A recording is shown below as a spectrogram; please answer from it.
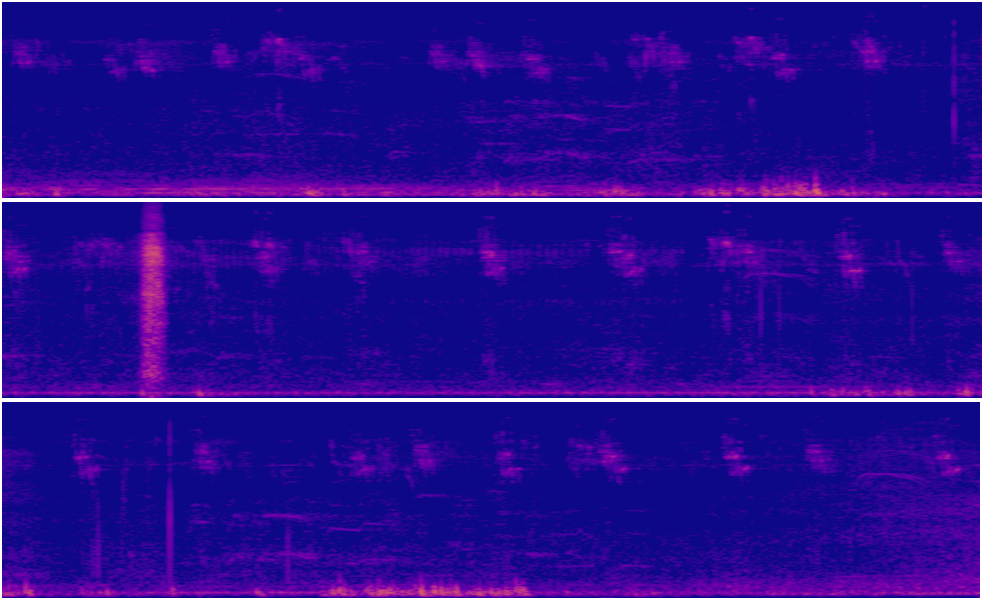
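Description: Outdoor ambience of small birds chirping in short high calls throughout, with a low rumble in the first few seconds and again near the end. A single sharp click about eight and a half seconds in is the loudest sound.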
